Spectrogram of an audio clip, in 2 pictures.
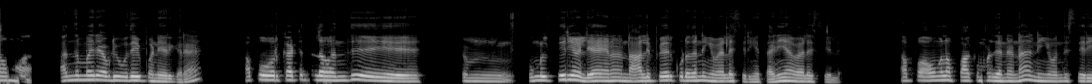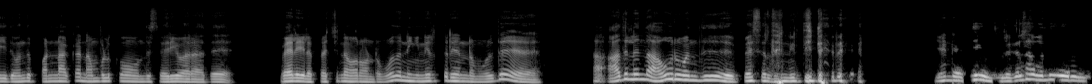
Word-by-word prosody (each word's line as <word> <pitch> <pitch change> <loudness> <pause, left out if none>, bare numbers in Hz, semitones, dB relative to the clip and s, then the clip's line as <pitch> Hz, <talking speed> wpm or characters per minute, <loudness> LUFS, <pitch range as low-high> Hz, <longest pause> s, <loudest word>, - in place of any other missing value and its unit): ஆமா. 180 -3 -3 0.4
அந்த 195 +3 -1
மாதிரி 210 0 +2
அப்பிடி 190 -1 +2
உதவி 185 0 +5
பண்ணியிருக்கிறேன். 140 - -2 0.5
அப்போ 195 +4 -6
ஒரு 200 - +1
கட்டத்தில 205 0 -1
வந்து 190 +4 0 1.1
ம் 145 -2 -5 0.3
உங்களுக்கு 185 0 +1
தெரியும் 215 -2 +5
இல்லயா! 160 +1 +3
ஏன்னா 165 +1 +1
4 160 +3 0
பேர் 190 0 +1
கூட 185 -1 -1
தானே 180 +1 +1
நீங்க 165 -4 0
வேலை 150 +1 0
செய்றீங்க. 125 -3 -7
தனியா 155 +8 +1
வேலை 135 -1 -1
செய்யல. 110 -6 -12 0.7
அப்போ 170 - -11
அவுங்களலாம் 190 +1 0
பார்க்கும்போது 175 0 -3
என்னன்னா, 155 +6 -1
நீங்க 160 -2 -1
வந்து 150 +1 -5
சரி 145 -1 -2
இத 135 - -5
வந்து 145 +1 -3
பண்ணாக்கா 145 +3 -4
நம்மளுக்கும் 145 0 -3
வந்து 130 0 -5
சரி 130 +1 0
வராது, 120 0 -3 0.6
வேலையில 145 -3 +3
பிரச்சனை 135 +2 -4
வரும்ன்றப்போது, 130 +7 -3
நீங்க 150 -3 0
நிறுத்துறேன்றபொழுது, 150 - -2 0.9
அ - - -3 0.2
அதிலேருந்து 235 +1 +2
அவரு 230 +7 +4
வந்து 195 0 +2 0.4
பேசுறத 160 -5 +2
நிறுத்திட்டாரு. 165 +3 +2 1.0
ஏன்டா! 180 0 +1
டேய் 215 -2 +6
உங்களுக்கெல்லாம் 175 +9 +1
வந்து 215 +2 +1
ஒரு 185 -1 +4
160 Hz, 150 wpm, -22 LUFS, 145-185 Hz, 1.1 s, டேய்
